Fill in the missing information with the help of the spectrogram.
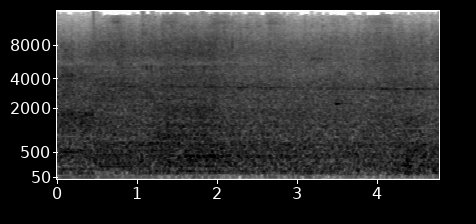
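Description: Heavy diesel trucks passing close by, one after another, with their engines running steadily under the noise of tyres on the road.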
